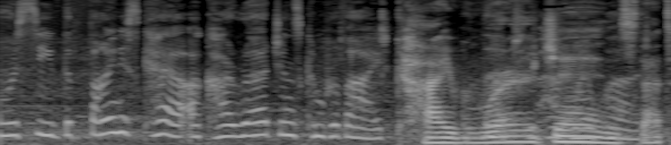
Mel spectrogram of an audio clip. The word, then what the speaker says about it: chirurgeons: Rest assured, he will receive the finest care our chirurgeons can provide. Chirurgeons, that's how it's pronounced.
